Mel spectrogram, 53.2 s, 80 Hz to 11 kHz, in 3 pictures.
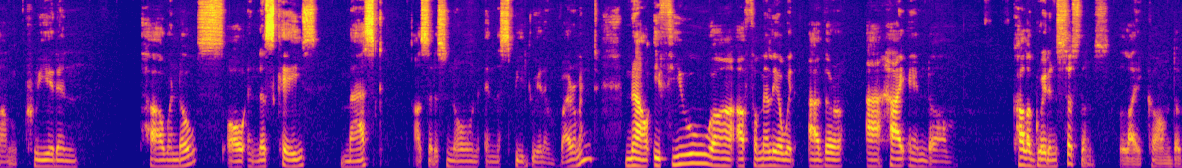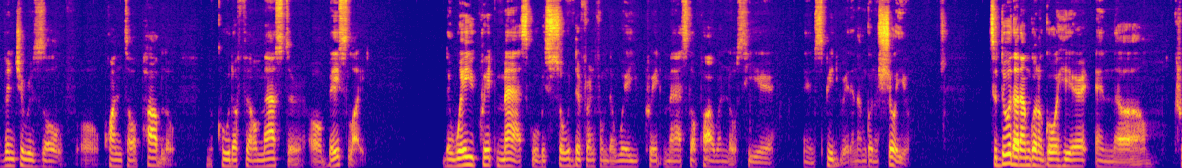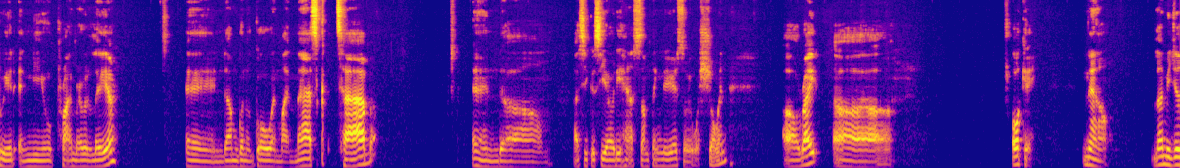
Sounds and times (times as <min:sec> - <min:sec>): Speech: 0:00.0 - 0:01.2, 0:02.1 - 0:14.3, 0:15.2 - 0:23.3, 0:24.4 - 0:31.5, 0:32.6 - 0:37.3, 0:37.9 - 0:41.2, 0:42.2 - 0:46.4, 0:47.2 - 0:48.9, 0:50.6 - 0:51.1, 0:51.7 - 0:52.2, 0:52.8 - 0:53.1.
